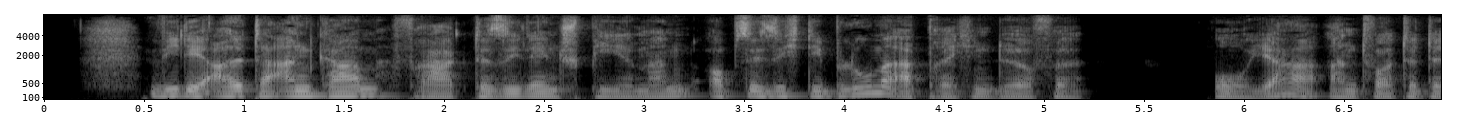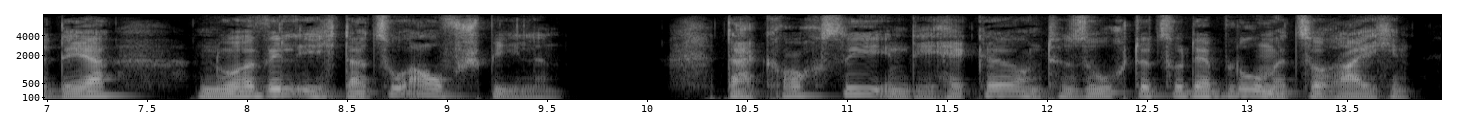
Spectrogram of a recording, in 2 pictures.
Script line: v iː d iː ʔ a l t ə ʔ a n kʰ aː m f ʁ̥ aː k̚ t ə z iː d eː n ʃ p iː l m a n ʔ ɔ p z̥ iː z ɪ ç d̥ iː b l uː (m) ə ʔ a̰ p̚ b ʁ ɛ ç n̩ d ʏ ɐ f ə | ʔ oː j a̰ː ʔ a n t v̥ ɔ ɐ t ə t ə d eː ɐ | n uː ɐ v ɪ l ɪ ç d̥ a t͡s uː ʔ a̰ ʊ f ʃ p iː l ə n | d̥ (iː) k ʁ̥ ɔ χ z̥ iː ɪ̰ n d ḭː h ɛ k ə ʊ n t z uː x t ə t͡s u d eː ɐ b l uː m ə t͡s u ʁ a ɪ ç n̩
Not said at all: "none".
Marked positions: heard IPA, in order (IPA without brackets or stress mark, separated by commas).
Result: m, aː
